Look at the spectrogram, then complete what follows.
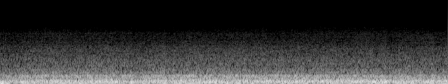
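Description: Car driving on a wet road, heard from inside the cabin: a loud, steady rumble of road and engine noise.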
